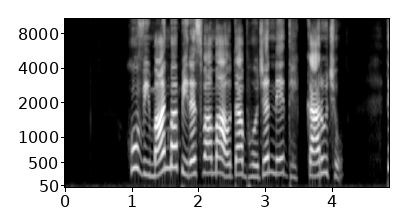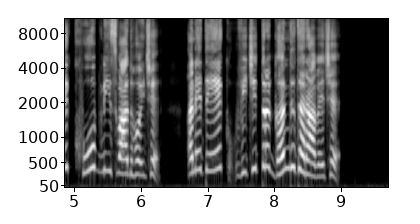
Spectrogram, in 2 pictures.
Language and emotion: Gujarati, disgusted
